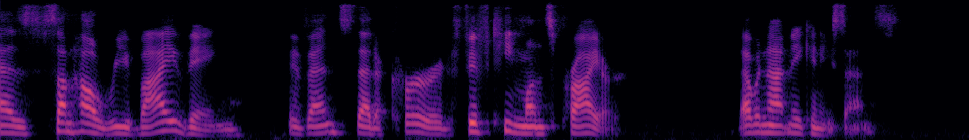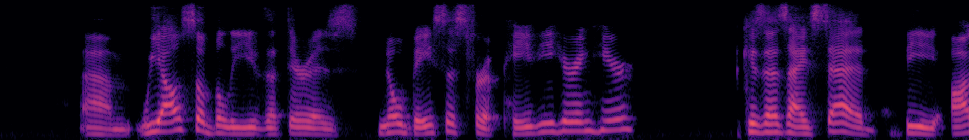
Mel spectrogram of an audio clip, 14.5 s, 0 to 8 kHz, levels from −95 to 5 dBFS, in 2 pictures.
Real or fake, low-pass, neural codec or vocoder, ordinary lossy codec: fake; 7.2 kHz; codec, 24 kHz, 1.2 kbps, DualCodec; Opus, 32 kbps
